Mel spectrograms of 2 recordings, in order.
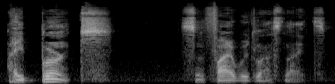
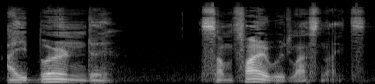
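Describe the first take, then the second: First: The verb ends with a T sound. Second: The verb ends with a D sound. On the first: This is the British form. "in British English it's burnt with the T" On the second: This is the American form. "Would be very American with ed"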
